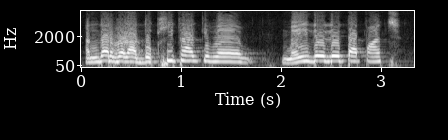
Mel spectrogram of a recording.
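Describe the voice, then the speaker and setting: A woman's voice: medium pitch, measured pace, darkish tone, poor audio. A woman spiritual teacher delivering a devotional sermon, telling a parable and acting out its dialogue.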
